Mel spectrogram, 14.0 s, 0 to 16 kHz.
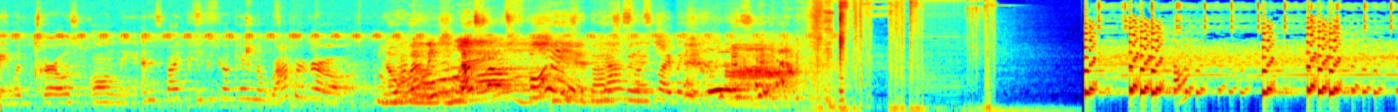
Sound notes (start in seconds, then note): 3.8 girls exclaiming; 10.8 video game music plays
